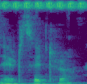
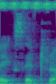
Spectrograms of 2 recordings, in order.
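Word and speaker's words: et cetera: ETC means एटसेट्रा, एटसेट्रा का spelling क्या होता है, ETCETERA, एटसेट्रा, नॉट एक्सेट्रा, okay.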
